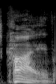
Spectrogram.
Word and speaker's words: Kyiv: Well, for some reason, we're not supposed to call it Kiev anymore. It's Kyiv or Kyiv, Kyiv, but I'm going to continue to call it Kiev because I don't really know how to pronounce the other one.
